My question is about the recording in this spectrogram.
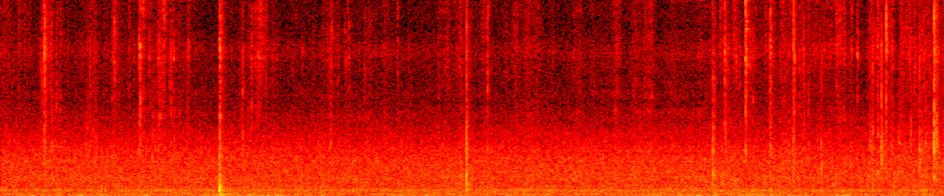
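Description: A paper envelope being slit and torn open with a snap-off box cutter: light rustling with scattered sharp clicks and taps, the sharpest about two seconds in.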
